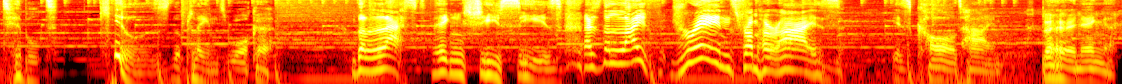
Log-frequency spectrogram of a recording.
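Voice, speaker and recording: A gleefully wicked devil storyteller, played by a man, recounts a fantasy saga over music. The delivery swoops widely, sly and grandiose, lingering on choice words with theatrical pauses. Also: medium pitch, huge pitch swings, sharp tone, exaggerated voice. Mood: gloating, menacing.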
